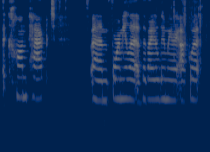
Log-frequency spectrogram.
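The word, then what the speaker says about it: Vitalumière Aqua: also picked up the compact formula of the Vitalumiere Aqua. Vitalumiere Aqua.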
